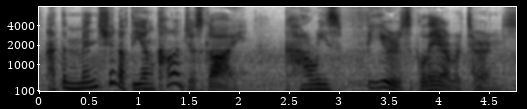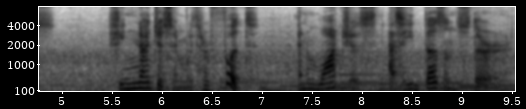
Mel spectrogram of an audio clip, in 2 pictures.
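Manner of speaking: slow, soft narrator read; story narration. A narrator's reading. Narrating Kaori nudging the unconscious guy, slow hushed story narration. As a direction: set the tense scene slowly and quietly. Reads game narration aloud.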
